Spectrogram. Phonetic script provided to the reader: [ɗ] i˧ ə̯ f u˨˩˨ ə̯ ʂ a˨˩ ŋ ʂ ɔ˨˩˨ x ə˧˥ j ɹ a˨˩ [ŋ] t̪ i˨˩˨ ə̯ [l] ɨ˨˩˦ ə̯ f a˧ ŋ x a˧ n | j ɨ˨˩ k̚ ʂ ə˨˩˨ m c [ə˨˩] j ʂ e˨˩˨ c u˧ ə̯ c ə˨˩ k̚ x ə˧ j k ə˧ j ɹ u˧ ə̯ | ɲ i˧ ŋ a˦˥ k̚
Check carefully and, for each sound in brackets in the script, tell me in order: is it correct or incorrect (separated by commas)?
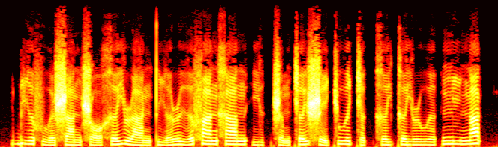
incorrect, correct, incorrect, incorrect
